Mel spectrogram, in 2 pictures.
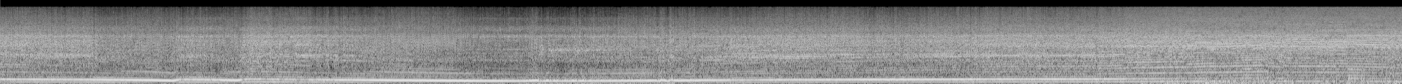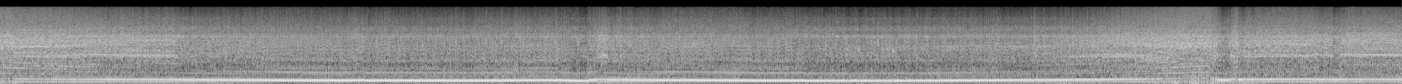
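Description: Honda TRX 250R-based 327cc two-stroke single-cylinder engine of a race bike under load at speed, heard from on board. Its pitch sweeps down and back up with the throttle, with short breaks at gear changes about 2 s in, near 20 s and near 26 s, and a rougher patch around 12–13 s.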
